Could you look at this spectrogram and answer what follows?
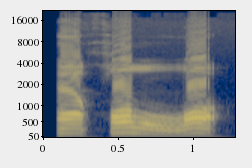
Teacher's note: taqalla qafnya tebal, ra-nya tebal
